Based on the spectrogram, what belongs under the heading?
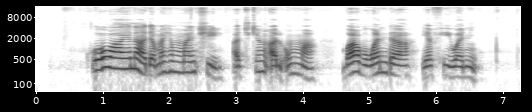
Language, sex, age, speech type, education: Hausa, female, 30-45, spontaneous, tertiary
